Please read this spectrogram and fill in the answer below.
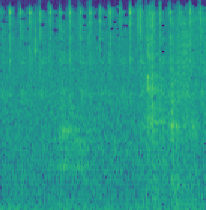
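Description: Quiet room tone with a faint steady low hum; no distinct sound stands out.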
